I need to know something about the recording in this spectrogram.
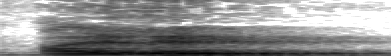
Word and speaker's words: island: यहां एस को नहीं पढ़ा जाता है, एस इज साइलेंट हियर। तो क्या what is you have to read this? आइलैंड, आइलैंड, एस is silent, S को साइलेंट है, एस नहीं पढ़ना।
